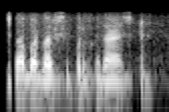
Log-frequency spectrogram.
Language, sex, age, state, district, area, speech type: Kashmiri, male, 18-30, Jammu and Kashmir, Shopian, rural, conversation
